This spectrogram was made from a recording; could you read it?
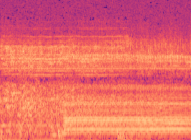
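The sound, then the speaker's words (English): A loud motorboat engine drones steadily, then its pitch settles into a stronger, humming tone after the first second. No voices are heard. “That's a no U-boat. That's my boat.”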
